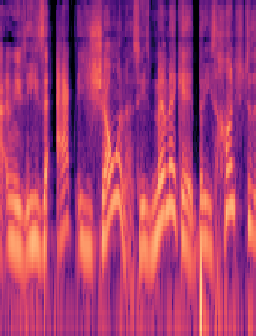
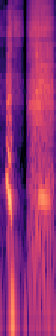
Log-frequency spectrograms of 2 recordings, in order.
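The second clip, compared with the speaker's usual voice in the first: a quick burst of real laughter; short laugh; 10 semitones higher, 5 dB quieter than usual. Real, not acted. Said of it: "I'm now laughing".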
